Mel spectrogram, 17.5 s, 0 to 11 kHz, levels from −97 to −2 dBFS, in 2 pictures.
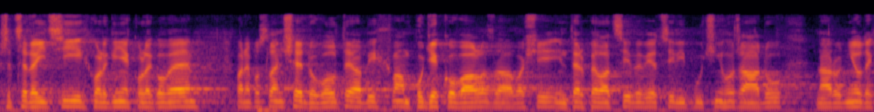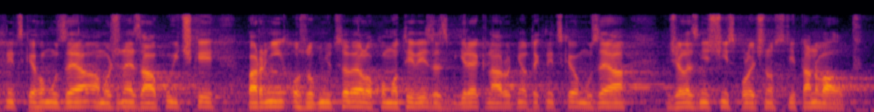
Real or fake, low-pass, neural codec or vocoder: real; 7.2 kHz; none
